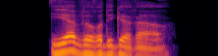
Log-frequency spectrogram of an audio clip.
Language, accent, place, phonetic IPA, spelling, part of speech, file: German, Germany, Berlin, [ˈeːɐ̯ˌvʏʁdɪɡəʁɐ], ehrwürdigerer, adjective, De-ehrwürdigerer.ogg
- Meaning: inflection of ehrwürdig: 1. strong/mixed nominative masculine singular comparative degree 2. strong genitive/dative feminine singular comparative degree 3. strong genitive plural comparative degree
